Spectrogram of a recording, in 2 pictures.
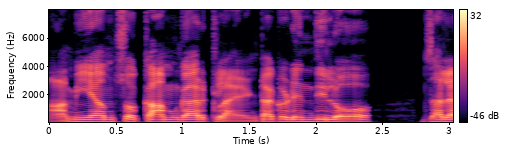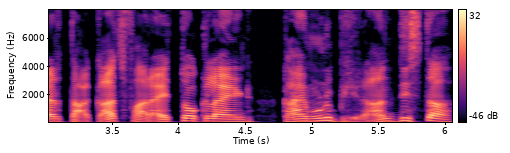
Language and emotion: Goan Konkani, fearful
